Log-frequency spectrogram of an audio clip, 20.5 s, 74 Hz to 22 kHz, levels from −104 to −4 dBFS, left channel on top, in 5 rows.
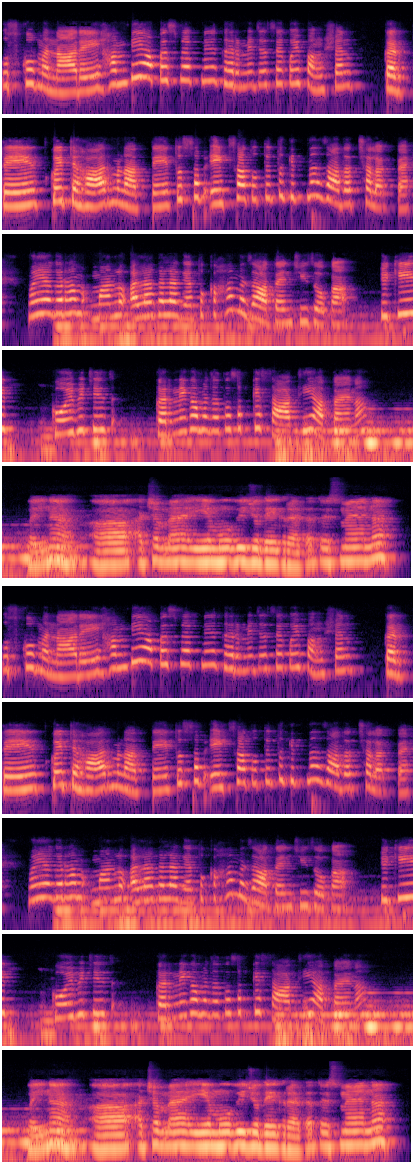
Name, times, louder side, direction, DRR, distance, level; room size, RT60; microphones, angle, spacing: voice 1, 0.0-3.5 3.8-8.2 8.5-11.7 12.0-12.4 12.8-13.4 13.9-16.0, left 4 dB, 30° left, 11 dB, 0.7 m, -26 dB
sound 1, 8.7-17.3, equal, 15° right, 2.1 m, -30 dB
voice 2, 16.7-20.3, right 1 dB, 40° right, 7 dB, 0.8 m, -22 dB
11.5 x 7.6 x 2.8 m, 0.24 s
head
